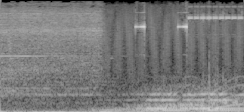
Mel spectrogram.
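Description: Cinematic logo-intro music: a deep, heavy rumble, with held synthesizer tones coming in about halfway and two short high blips.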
